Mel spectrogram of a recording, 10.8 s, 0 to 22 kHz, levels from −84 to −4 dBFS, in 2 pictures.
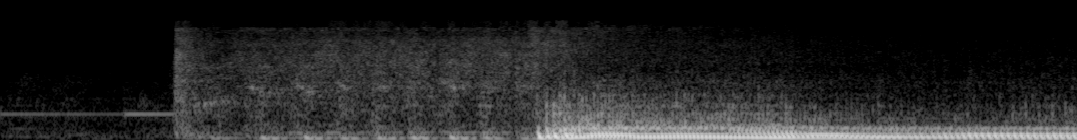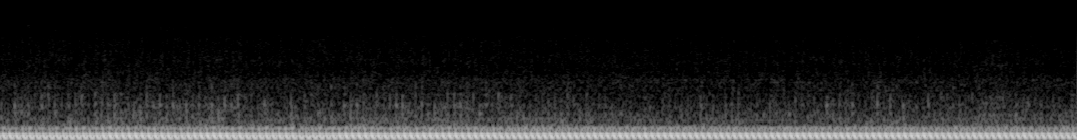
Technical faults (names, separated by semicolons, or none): none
